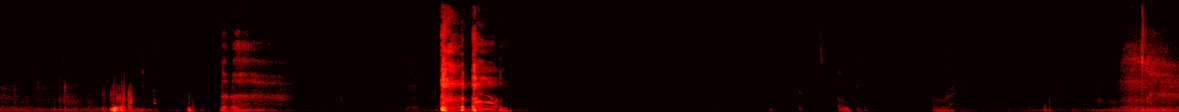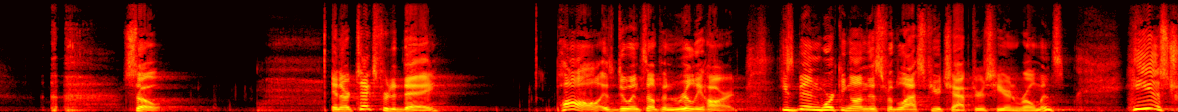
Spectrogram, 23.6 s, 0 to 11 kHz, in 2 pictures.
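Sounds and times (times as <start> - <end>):
speech: 1.1 - 1.4, 13.1 - 13.5, 15.1 - 16.3, 17.4 - 23.5
breathy breathing: 2.4 - 3.1, 11.1 - 13.0, 14.3 - 15.1, 19.2 - 19.6, 22.5 - 23.1
person clearing throat: 4.4 - 5.1, 12.2 - 13.0
person coughing: 4.4 - 5.1, 12.2 - 13.0.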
